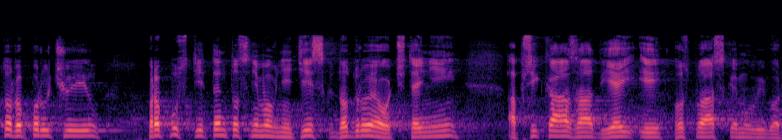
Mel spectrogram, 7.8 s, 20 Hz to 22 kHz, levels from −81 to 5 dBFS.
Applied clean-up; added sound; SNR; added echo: none; none; none; none.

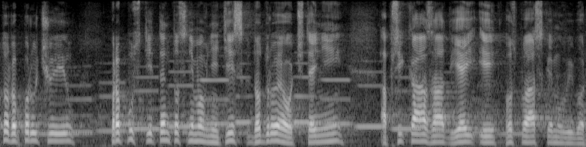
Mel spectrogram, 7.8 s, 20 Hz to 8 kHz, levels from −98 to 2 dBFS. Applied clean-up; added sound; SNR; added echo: none; Wind instrument, woodwind instrument; 15 dB; none.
